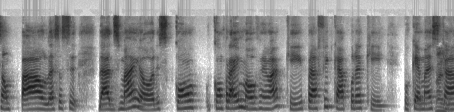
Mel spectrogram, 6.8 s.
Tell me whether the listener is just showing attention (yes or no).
yes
